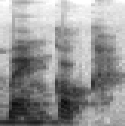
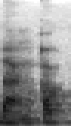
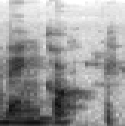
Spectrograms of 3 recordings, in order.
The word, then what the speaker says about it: Bangkok: Ya, from Australia, Thailand, kemudian Bangkok ya, bacanya Bangkok. Bukan Bangkok, bahasa Inggrisnya Bangkok ya. Bangkok, tapi bukan Bangkok begini ya. Itu Bangkok bahasa Indonesia ya.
